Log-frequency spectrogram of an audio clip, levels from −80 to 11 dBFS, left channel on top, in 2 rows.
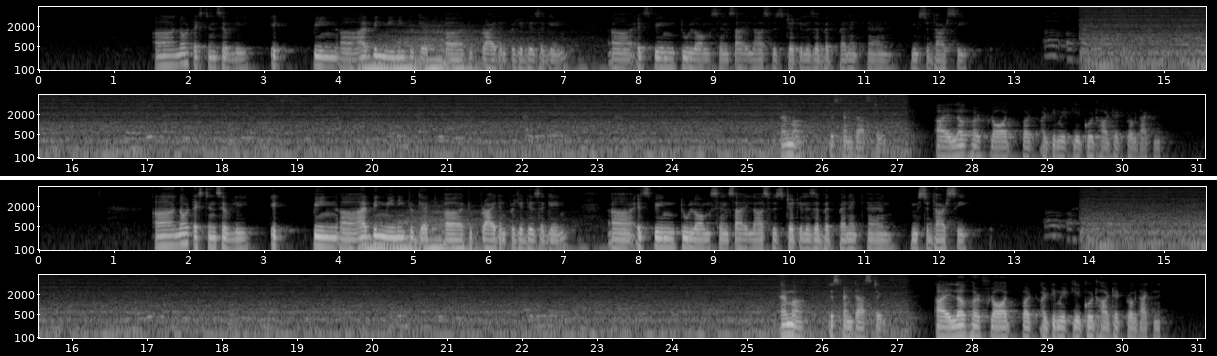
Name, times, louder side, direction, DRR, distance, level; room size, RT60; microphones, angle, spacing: voice 1, 1.5-3.2 3.7-7.1 7.6-12.4 25.4-25.8 26.1-26.9 27.5-30.5, right 6 dB, 60° right, 0.4 m, -25 dB
sound 1, 4.1-7.7, equal, 5° right, 1.4 m, -30 dB
voice 2, 13.4-16.2 16.5-19.7 20.2-21.5 22.0-23.8, left 1 dB, 70° left, 5.3 m, -45 dB
sound 2, 13.9-27.1, equal, 20° left, 3.3 m, -37 dB
24.5 x 10.5 x 2.2 m
head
